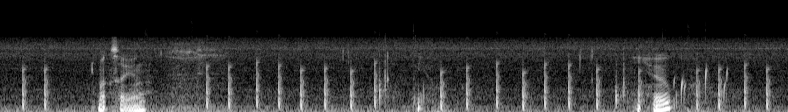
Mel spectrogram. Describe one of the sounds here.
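A stone block breaks and crumbles.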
